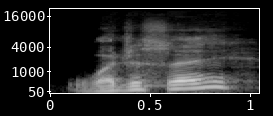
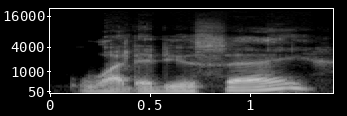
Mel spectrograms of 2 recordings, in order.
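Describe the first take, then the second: First: It is said very fast with words run together. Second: It is said at a normal, unhurried speed. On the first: "A little bit faster than that" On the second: "you might say"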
